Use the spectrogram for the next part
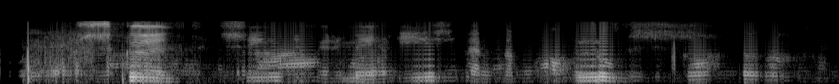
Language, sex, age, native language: Icelandic, male, 11, Icelandic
